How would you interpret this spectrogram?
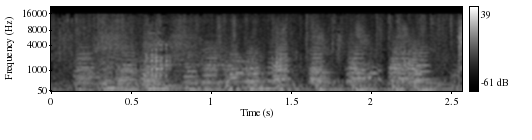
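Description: Pigs grunt and oink in a steady run of short, throaty calls, several overlapping bursts, fairly loud, with no talking.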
